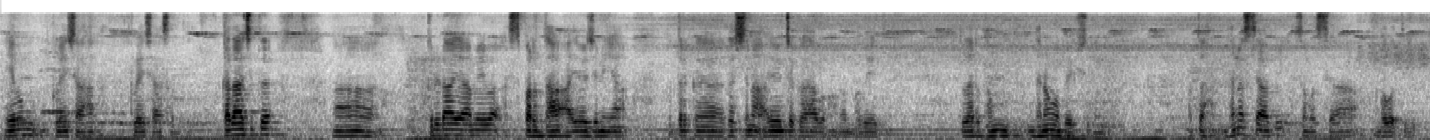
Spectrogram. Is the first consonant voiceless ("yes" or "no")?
no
